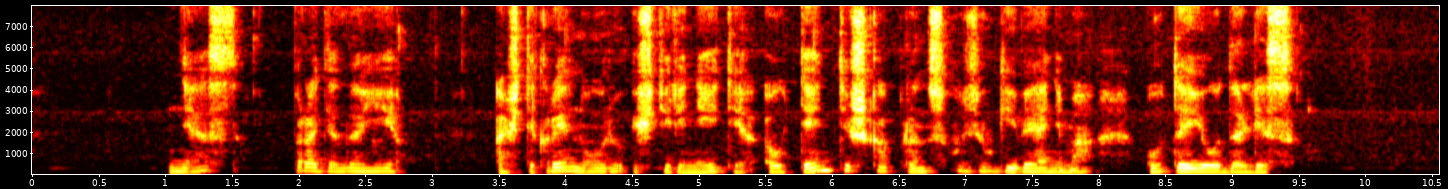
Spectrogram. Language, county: Lithuanian, Marijampolė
